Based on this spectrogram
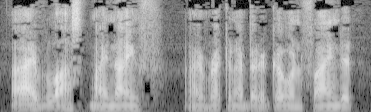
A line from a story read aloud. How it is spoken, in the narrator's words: Joe said feebly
